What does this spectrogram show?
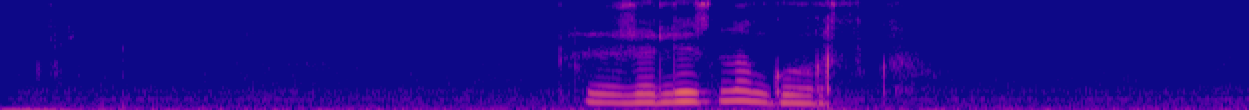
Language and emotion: Russian, neutral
